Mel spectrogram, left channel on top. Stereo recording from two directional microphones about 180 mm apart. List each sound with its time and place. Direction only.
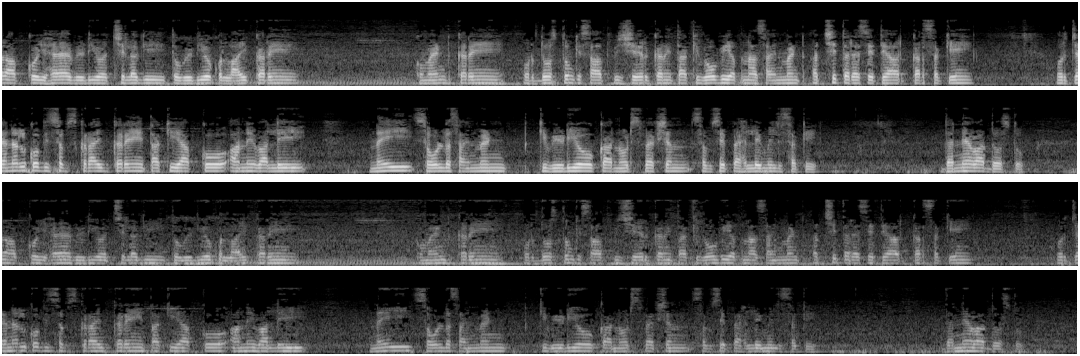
0.0 s speech: 35° left (ahead or behind)
4.3 s speech: 40° left (ahead or behind)
20.2 s speech: 35° left (ahead or behind)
